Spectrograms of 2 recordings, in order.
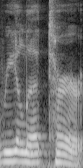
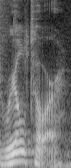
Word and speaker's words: realtor: being a realtor and it's not realtor it's real tour and I wish people would learn how to pronounce it I have one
